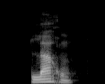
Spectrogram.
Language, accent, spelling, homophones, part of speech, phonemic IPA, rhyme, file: French, France, larron, larrons, noun, /la.ʁɔ̃/, -ɔ̃, LL-Q150 (fra)-larron.wav
- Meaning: thief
